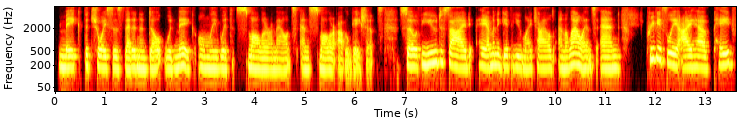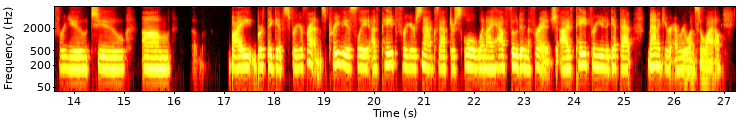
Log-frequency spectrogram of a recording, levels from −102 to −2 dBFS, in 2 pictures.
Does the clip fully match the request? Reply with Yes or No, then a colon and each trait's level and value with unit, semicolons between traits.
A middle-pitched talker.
Yes: medium, 175 Hz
